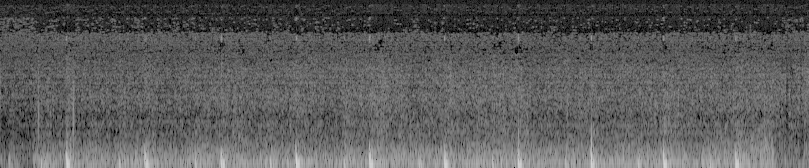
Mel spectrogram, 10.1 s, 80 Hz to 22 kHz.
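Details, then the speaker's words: Healthy person, normal heart sounds at standard auscultation points, apex then aortic area: regular heartbeat about 65 a minute with normal first and second heart sounds. "прослушайте нормальные тоны в стандартных точках аускультации сердца на верхушке [музыка] на аорте"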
